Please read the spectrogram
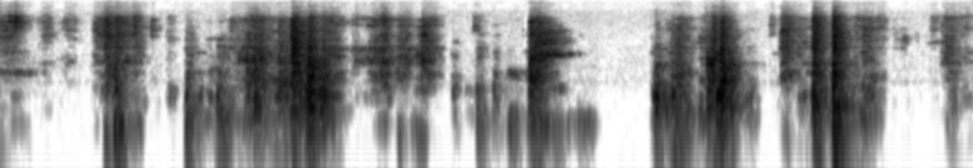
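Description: Irregular knocks and clatter of craft paint bottles and supplies being picked up and set down on a worktable while someone looks for a paint colour.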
